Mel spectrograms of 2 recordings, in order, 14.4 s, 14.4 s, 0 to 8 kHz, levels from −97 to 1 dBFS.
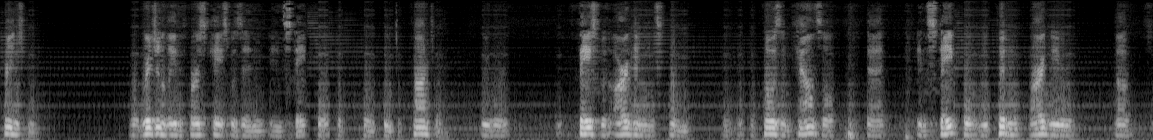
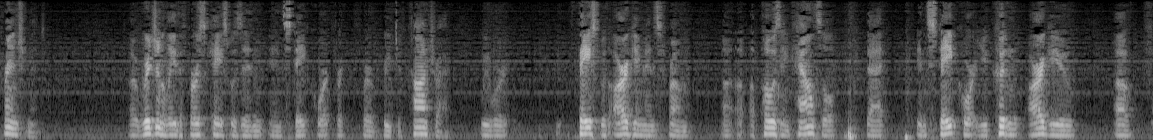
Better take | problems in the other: second | noise reduction (neural separator model SepFormer DNS4)

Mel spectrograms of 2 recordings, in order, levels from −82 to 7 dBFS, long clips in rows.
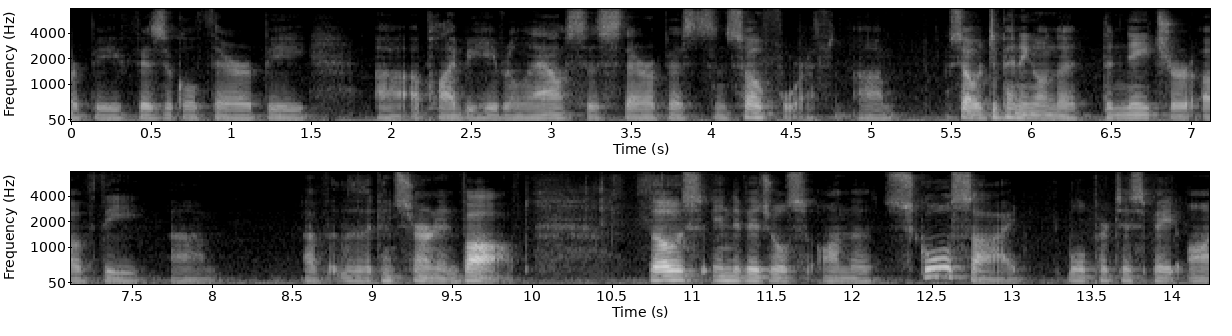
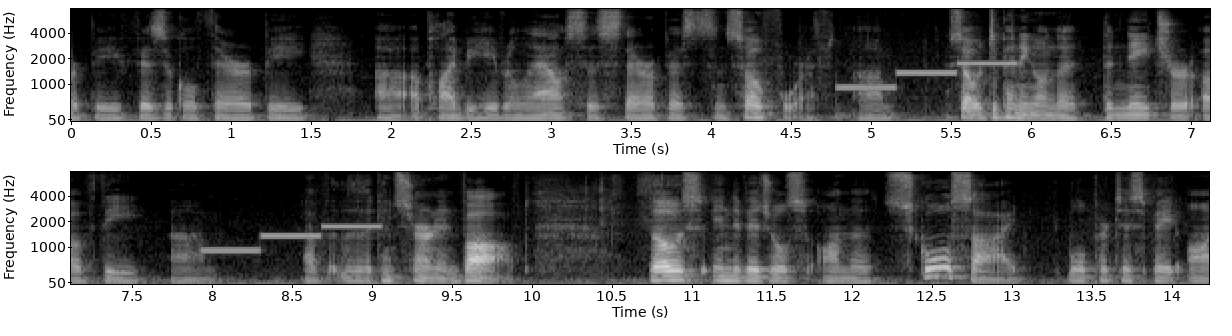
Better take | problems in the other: first | background sound (Telephone); 7 dB below the speech

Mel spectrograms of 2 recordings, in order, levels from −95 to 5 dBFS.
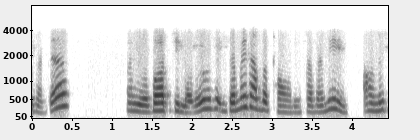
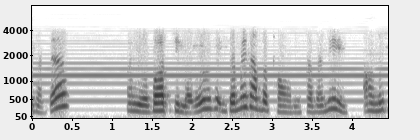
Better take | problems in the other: first | background sound (Wind instrument, woodwind instrument); 17 dB below the speech

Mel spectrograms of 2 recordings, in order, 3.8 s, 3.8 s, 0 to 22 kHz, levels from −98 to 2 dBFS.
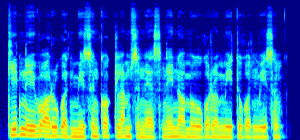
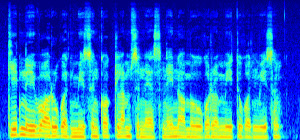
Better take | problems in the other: second | noise reduction (neural mask model Resemble Enhance denoiser)

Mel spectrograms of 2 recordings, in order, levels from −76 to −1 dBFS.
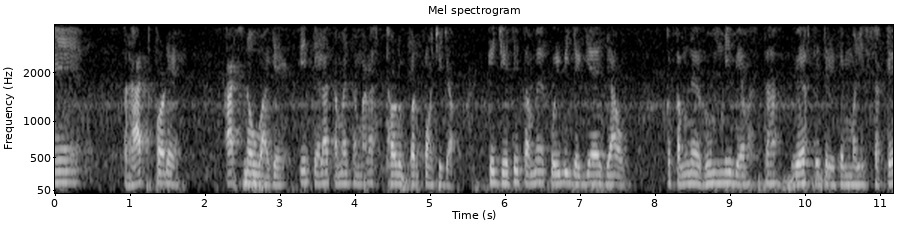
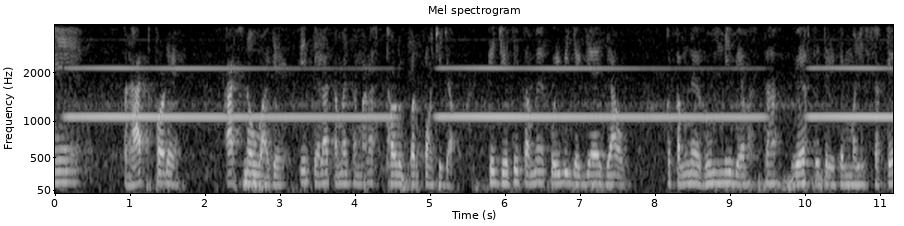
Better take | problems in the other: first | background sound (Wind instrument, woodwind instrument); 1 dB below the speech

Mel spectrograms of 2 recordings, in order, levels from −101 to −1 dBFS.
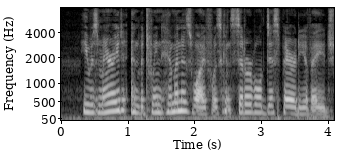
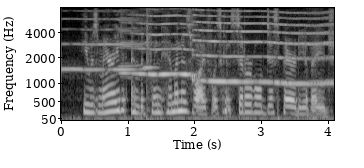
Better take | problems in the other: first | background sound (Squeak); 1 dB below the speech

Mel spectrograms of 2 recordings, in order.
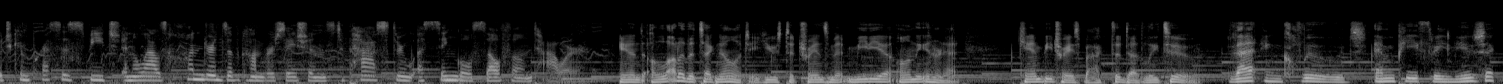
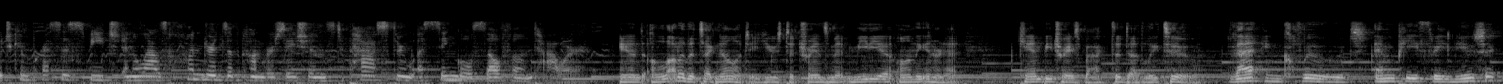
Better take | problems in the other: first | room echo; dies away in 2.4 s

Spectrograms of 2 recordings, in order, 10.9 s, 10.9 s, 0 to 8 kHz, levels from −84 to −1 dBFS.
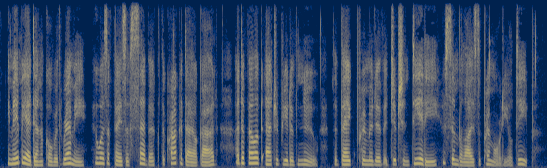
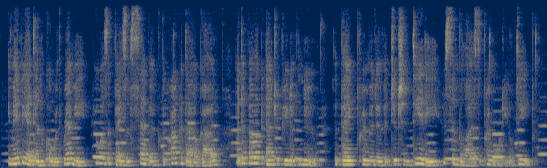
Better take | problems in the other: first | background sound (Wind instrument, woodwind instrument); 10 dB below the speech // room echo; dies away in 0.6 s

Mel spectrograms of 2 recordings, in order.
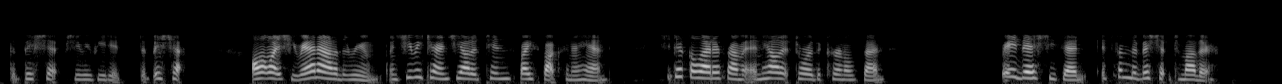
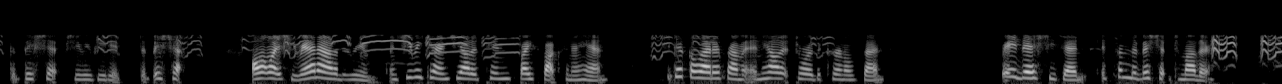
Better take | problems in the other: first | noise reduction (classical method spectral subtraction)

